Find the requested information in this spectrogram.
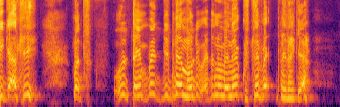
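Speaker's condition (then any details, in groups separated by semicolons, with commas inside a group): Cerebral palsy; lifelong, affects movement and posture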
